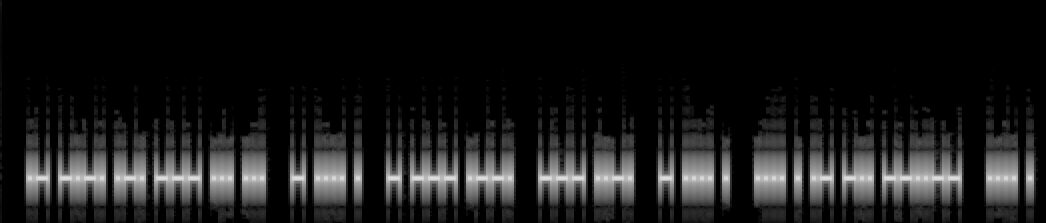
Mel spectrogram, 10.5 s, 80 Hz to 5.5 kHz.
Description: Morse code, heard as a keyed tone, about 30 wpm, 600 Hz. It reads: ACROSS THE TOP OF THE HEAD, HE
